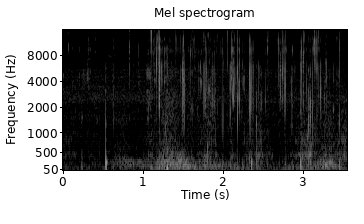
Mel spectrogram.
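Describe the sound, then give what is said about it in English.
Quiet chewing of gum during a live broadcast: a steady run of wet, sticky smacks and small clicks from a working mouth, fairly irregular in rhythm, with no talking. “Can you hear me chew?”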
